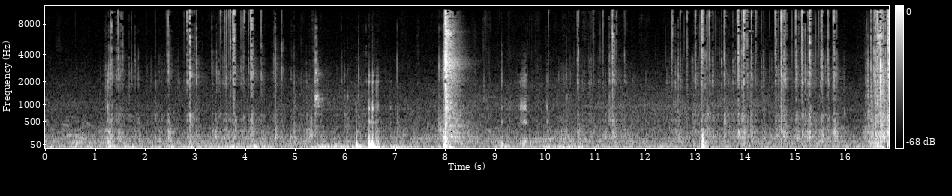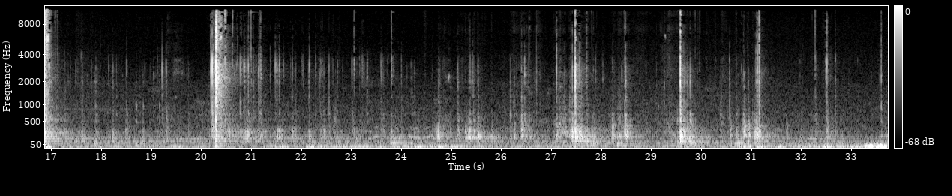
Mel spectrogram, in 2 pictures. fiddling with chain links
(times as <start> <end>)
1.3 4.8, 12.5 17.2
